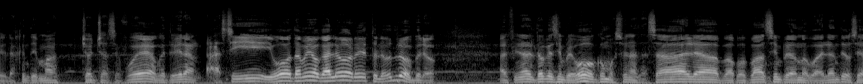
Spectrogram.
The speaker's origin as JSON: {"language": "Spanish", "region": "Paysandú", "country": "Uruguay", "said": "Nos creo conocemos todos de Paysandú. Claro, y yo somos de Paysandú"}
